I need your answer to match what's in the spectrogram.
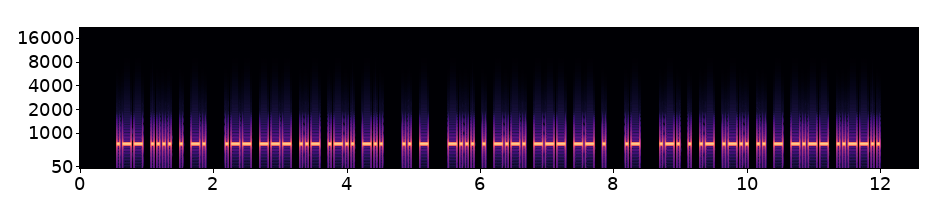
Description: Morse code, heard as a keyed tone, about 28 wpm, 700 Hz. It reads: WHEN WOULD IT BECOME A REALITY?
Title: Sentences from Top 1200 Words 28wpm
